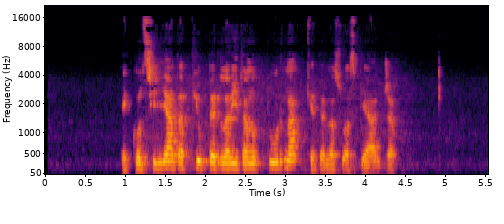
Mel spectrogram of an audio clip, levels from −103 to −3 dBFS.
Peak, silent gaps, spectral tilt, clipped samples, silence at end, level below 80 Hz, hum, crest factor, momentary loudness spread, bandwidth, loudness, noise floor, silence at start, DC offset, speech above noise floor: -8 dBFS; none; -5 dB/octave; under 0.1%; 1.15 s; -70 dBFS; none; 20 dB; 12 LU; 16 kHz; -25 LUFS; -74 dBFS; 0.95 s; under 0.1%; 49 dB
